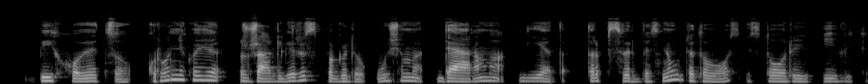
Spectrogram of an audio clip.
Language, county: Lithuanian, Utena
